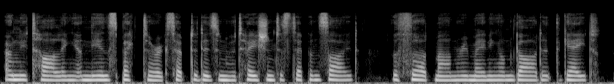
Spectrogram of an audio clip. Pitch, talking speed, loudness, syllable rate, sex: 200 Hz, 195 wpm, -17 LUFS, 5.9 syllables/s, female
